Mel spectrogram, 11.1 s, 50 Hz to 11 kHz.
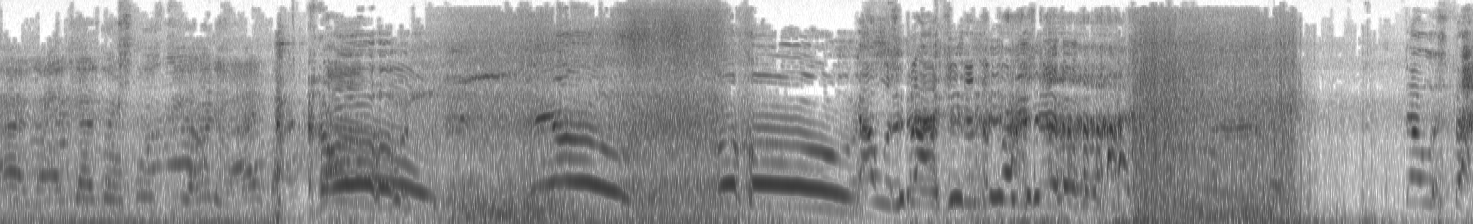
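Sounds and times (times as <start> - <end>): wind rushing over microphone: 3.0 - 6.4, 7.0 - 10.9.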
